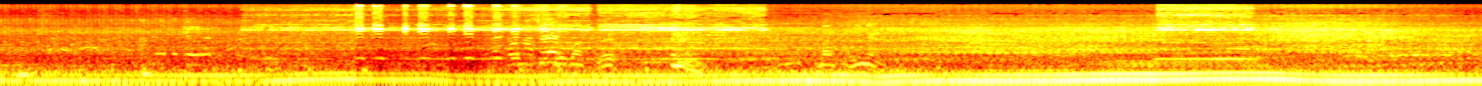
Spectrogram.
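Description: Engines rumble low and steady as vehicles idle and move slowly.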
